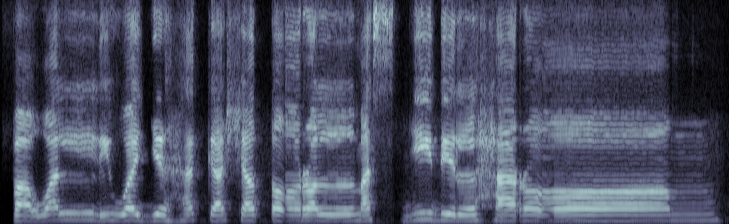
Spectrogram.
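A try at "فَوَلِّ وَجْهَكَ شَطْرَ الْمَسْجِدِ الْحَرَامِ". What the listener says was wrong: Angkat lagi pangkal lidahnya biar tebal.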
